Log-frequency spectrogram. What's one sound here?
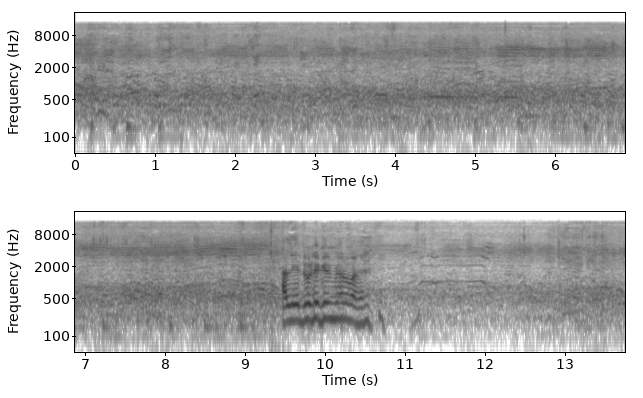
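A large outdoor crowd chatters and murmurs in the distance.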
